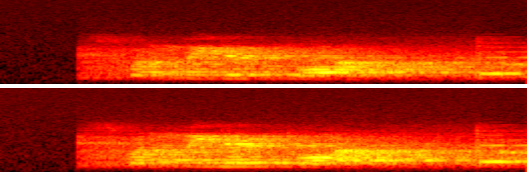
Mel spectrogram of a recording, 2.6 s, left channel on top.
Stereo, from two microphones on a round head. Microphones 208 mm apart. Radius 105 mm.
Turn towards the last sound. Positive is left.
turn(degrees=-15)  # may be behind; listen again after turning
